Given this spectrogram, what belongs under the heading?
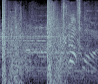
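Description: Rifle shots in Red Dead Redemption: two sharp loud cracks about a second apart, each trailing into rumble and game ambience, with a voice talking over the later part.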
